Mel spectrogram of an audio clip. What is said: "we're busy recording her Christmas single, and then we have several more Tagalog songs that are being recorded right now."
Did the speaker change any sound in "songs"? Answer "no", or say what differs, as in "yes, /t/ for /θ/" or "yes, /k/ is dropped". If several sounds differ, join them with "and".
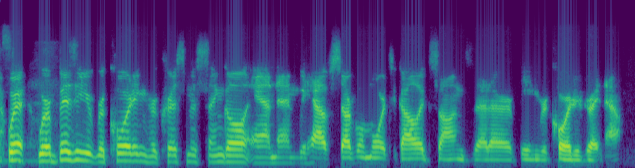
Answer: no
